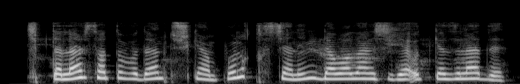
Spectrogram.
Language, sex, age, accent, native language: Uzbek, female, 18-24, Toshkent viloyati, Uzbek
